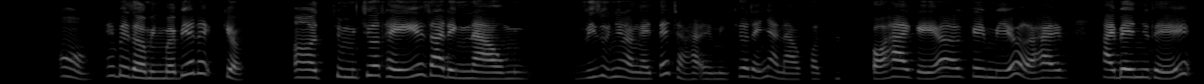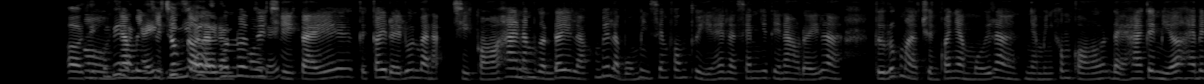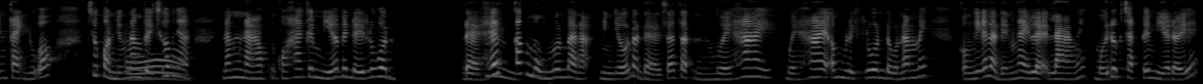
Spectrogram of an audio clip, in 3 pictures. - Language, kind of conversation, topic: Vietnamese, podcast, Món nào thường có mặt trong mâm cỗ Tết của gia đình bạn và được xem là không thể thiếu?
- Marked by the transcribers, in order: tapping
